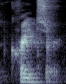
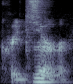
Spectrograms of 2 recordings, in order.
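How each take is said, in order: First: The stress is on the first syllable. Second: The stress is on the second syllable. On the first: The speaker calls it right. "Stress comes on the first syllable of my last name" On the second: The speaker calls it wrong. "not Kreutzer"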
